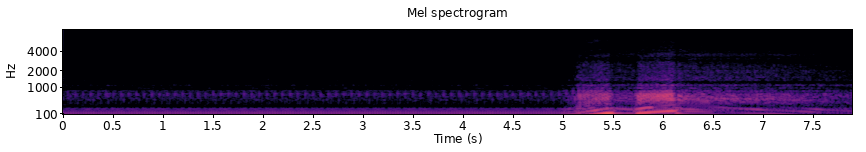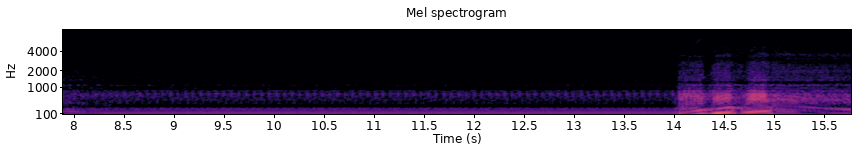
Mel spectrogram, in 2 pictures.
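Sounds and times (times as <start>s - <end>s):
1999 Dodge Ram 2500 diesel exhaust starting, idling, blipping and shutting off: 4.9s - 8.4s, 13.4s - 15.7s.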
